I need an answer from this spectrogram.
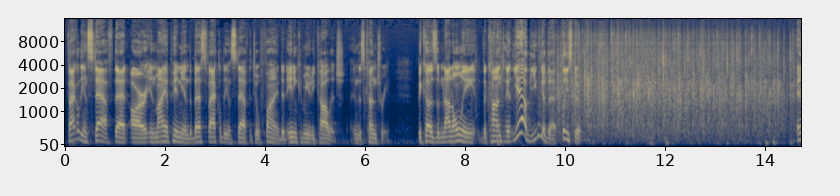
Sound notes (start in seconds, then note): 8.5 applause; 8.6 scattered applause; 11.7 applause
